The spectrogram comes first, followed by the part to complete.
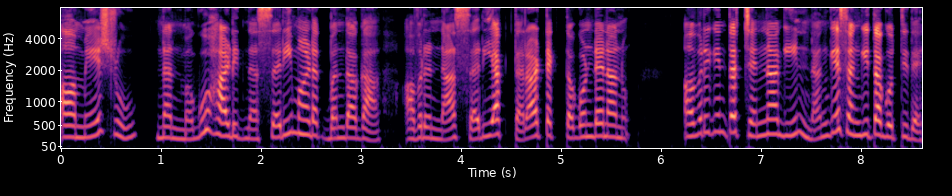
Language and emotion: Kannada, angry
